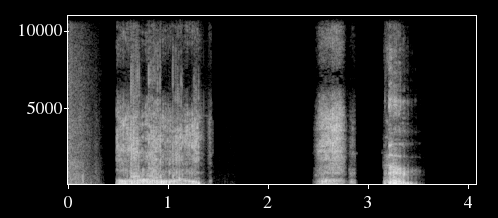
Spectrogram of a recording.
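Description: A cartoon bug character's vocal grunts: four short outbursts with gaps between, the second lasting about a second.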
